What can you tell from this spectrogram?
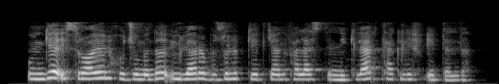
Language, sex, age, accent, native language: Uzbek, female, 18-24, Namangan, Uzbek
